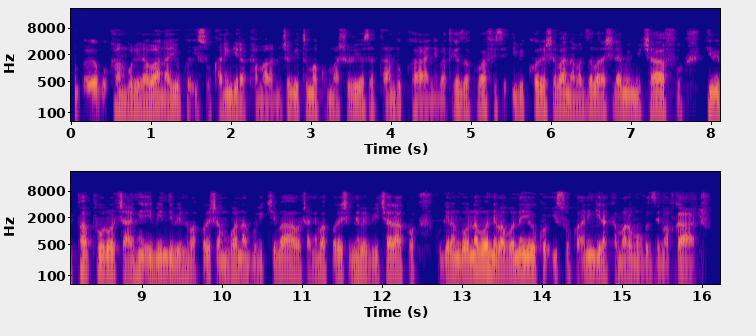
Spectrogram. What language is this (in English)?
Rundi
